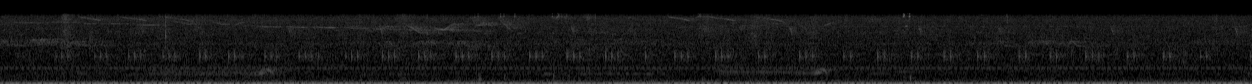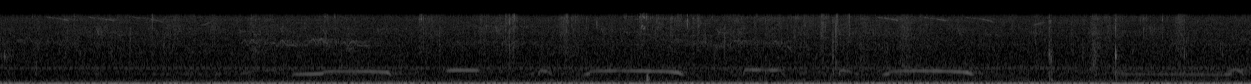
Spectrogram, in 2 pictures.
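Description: Wild birds calling in forest: short low notes that bend up and down in pitch, repeated every second or two, over a fast pulsed call series in the first half and a few high chirps. A faint steady whine and a low rumble run underneath.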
